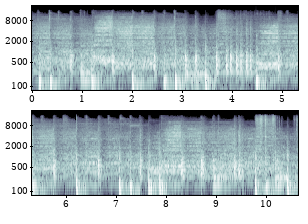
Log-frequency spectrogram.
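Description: Acoustic drum kit played in a steady rock beat: bass drum and snare strokes under washing cymbals, with a quick run of hits about three and a half seconds in.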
